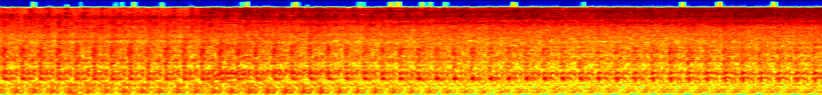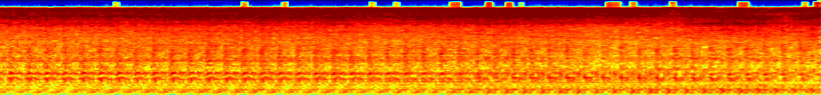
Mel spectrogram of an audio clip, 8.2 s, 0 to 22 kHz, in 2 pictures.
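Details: 40-year-old 25 hp American Kellogg 462 air compressor, before overhaul: steady pounding about 220 per minute with a hard metallic edge each stroke; rod knock on 3 of 4 connecting rod bearings.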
